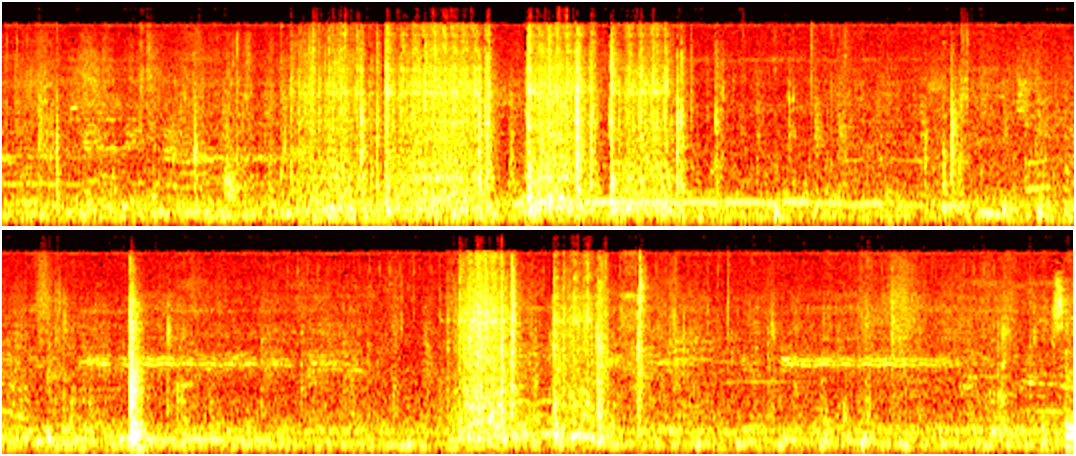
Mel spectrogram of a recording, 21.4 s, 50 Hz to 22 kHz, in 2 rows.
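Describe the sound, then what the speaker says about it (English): A sewing machine stitches the sleeves and side seams of an aloha shirt at a 5/8 seam allowance, running in a few brief, close bursts separated by quieter stretches with faint background noise. "You just sew it together, 5/8."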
